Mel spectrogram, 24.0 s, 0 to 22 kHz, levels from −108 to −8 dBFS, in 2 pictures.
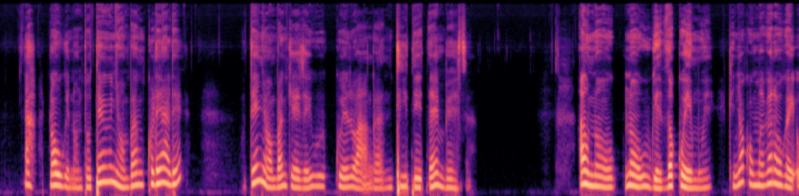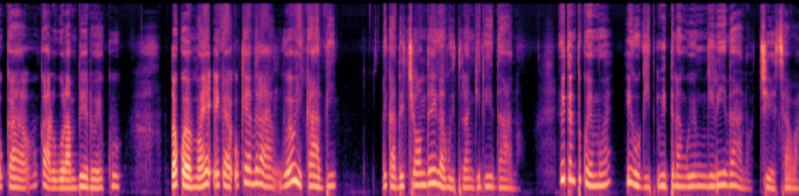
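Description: At 14.39 s a short stall from a late packet holds the speech for about 57 ms, from 14.39 to 14.47 s. The jitter buffer emptied, so the receiver stretched the last sound until the packet arrived. Nothing is lost, but playback now runs 57 ms later.

A burst of packet loss follows at 14.51 to 14.58 s. About 48 ms of continued, fading sound stands in for 60 ms of speech that never arrived. When the real audio returns, it picks up further along, with that stretch missing.

At 14.66 to 14.71 s there is a short concealed packet loss. The decoder extrapolated about 36 ms to cover 40 ms of missing audio, then blended back in. It is heard as a brief smear rather than a clean gap.

From 14.92 s to 20.77 s a call bitrate drop leaves the speech rough and dull. The encoder cut its rate after the bandwidth estimate fell, and the loss of detail fits a drop from 64 kbps to 16 kbps. The lowest quality lasts about 4.3 s.

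Within that stretch, from 16.42 to 17.01 s, a jitter buffer speed-up plays the speech at 109% speed with no change in pitch. To shed excess buffered delay, the receiver removed short pitch-period pieces totalling roughly 70 ms, so the delivery sounds hurried.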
